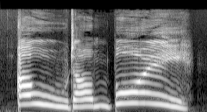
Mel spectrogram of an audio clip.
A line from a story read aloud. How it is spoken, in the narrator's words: yelled the professor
